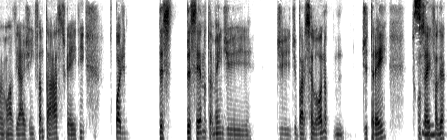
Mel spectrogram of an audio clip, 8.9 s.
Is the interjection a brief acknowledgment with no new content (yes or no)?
yes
